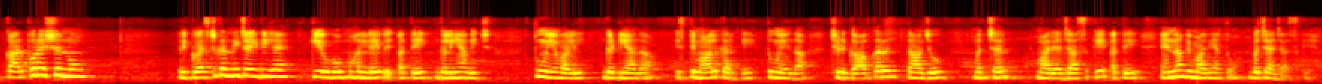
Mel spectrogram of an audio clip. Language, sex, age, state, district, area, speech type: Punjabi, female, 30-45, Punjab, Ludhiana, urban, spontaneous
